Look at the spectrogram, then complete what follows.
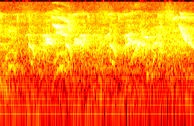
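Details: Galah flock calling: overlapping raspy, screechy down-slurred squawks in bursts, tumbling over one another with little pause, several birds heard at once.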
